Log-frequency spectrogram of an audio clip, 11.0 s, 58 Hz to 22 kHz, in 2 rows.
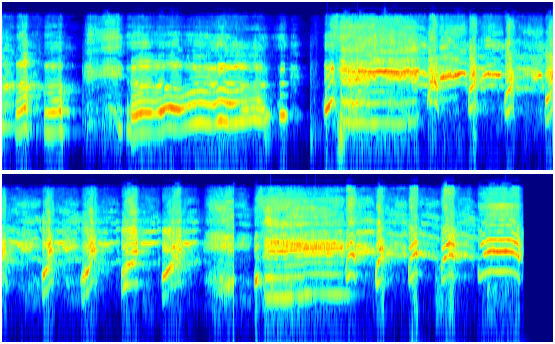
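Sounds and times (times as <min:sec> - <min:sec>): person laughing loudly: 0:00.0 - 0:00.8, 0:03.2 - 0:10.8.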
